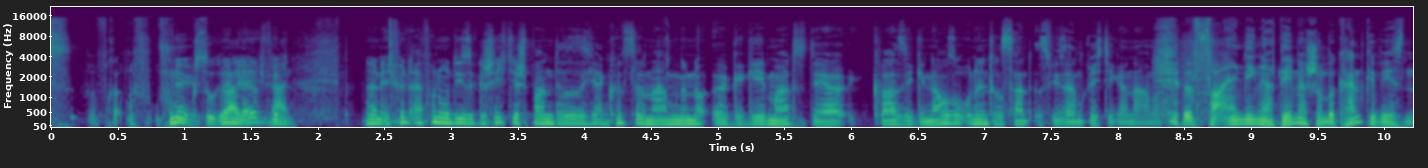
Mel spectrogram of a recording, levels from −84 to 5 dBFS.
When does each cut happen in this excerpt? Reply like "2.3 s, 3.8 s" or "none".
none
